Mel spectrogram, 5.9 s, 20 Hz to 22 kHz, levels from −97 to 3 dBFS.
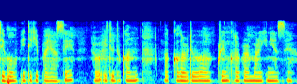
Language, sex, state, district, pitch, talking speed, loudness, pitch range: Nagamese, female, Nagaland, Dimapur, 195 Hz, 170 wpm, -24 LUFS, 190-205 Hz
